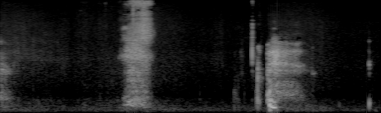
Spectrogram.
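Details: A hissing intake, then a massive, loud, wet, explosive sneeze during a cold; after a pause a faint breath and a short sound.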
